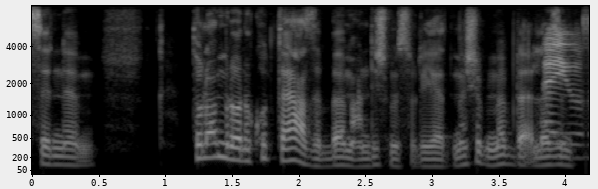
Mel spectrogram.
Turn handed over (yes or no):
no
